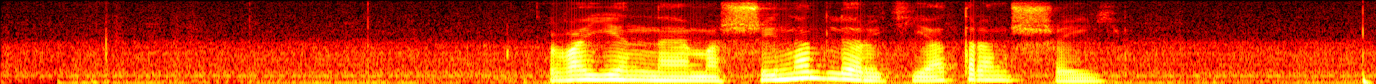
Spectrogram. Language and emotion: Russian, neutral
